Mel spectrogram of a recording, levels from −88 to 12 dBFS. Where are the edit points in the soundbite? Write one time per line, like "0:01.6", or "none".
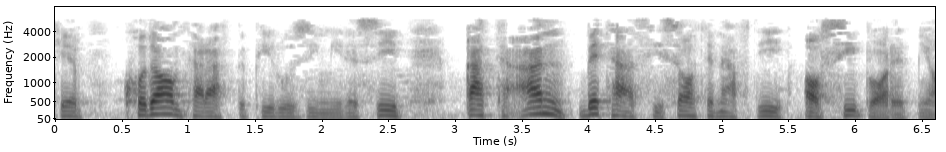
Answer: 0:03.9
0:05.5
